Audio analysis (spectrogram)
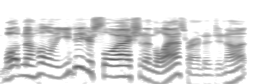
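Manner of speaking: ordinary delivery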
